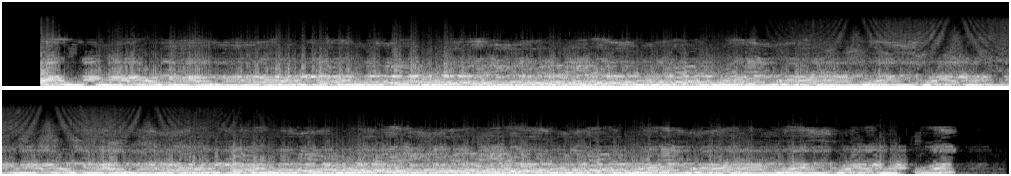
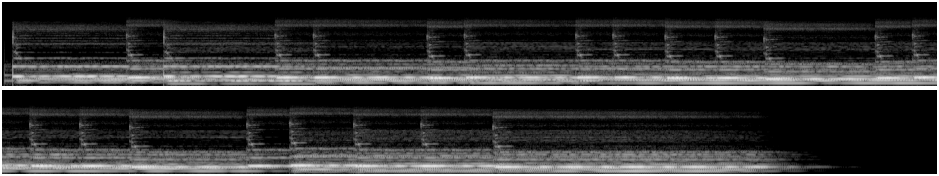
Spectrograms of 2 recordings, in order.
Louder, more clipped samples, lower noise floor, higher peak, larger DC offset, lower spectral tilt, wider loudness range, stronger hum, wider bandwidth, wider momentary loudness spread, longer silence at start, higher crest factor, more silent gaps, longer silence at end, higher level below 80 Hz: first, -8 LUFS vs -15 LUFS; first, 4% vs under 0.1%; second, -43 dBFS vs -80 dBFS; about the same, 0 dBFS vs -2 dBFS; first, 8% vs under 0.1%; first, -10.5 dB/octave vs -7.5 dB/octave; about the same, 2 LU vs 1 LU; neither; second, 4.1 kHz vs 9.2 kHz; about the same, 4 LU vs 5 LU; first, 0.4 s vs 0 s; second, 6 dB vs 14 dB; neither; second, 0 s vs 1.45 s; first, -8 dBFS vs -70 dBFS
